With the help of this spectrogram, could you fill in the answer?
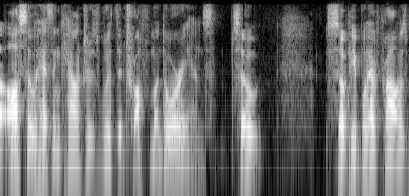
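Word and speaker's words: Tralfamadorian: about he uh also has encounters with the trophomedorians so some people have problems with this pronunciation i'll do it slowly trophomedorian so trophomedorians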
